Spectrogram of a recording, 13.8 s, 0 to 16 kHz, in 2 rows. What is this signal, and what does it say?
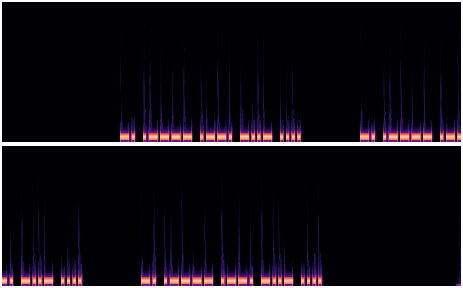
Morse code, heard as a keyed tone, about 28 wpm, 700 Hz. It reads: N1PXH N1PXH N1PXH
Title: USA Call Signs - 5 Characters - Repeated 3x - 28wpm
